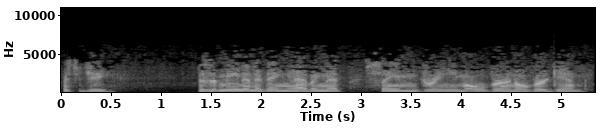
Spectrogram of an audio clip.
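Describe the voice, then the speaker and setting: An actor playing a troubled, devoted husband and former race driver in a radio mystery drama, speaking in a halting, emotional way. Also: male voice, medium pitch, steady tone, a little hiss or hum, lightly acted. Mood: brooding. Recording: muffled narrow-band old radio recording.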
